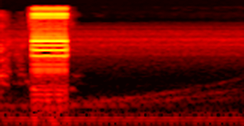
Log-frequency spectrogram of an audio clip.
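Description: One last electronic beep, a short buzzy tone of several pitches at once, sounds about half a second in as the end of a repeating beep pattern that closes the track. After it only a faint steady hiss remains.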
